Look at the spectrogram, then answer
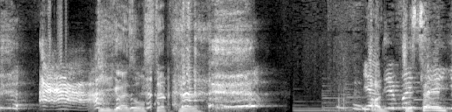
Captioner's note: excited gasps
